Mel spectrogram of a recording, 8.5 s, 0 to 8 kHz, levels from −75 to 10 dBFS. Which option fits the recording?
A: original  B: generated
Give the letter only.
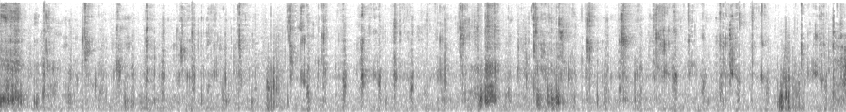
A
